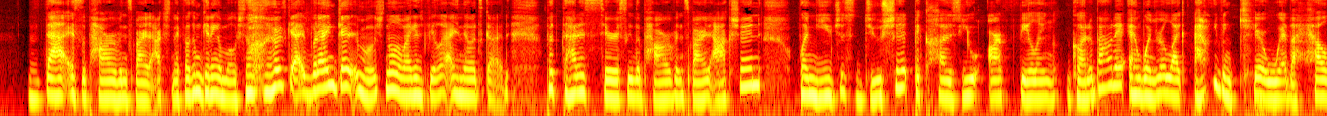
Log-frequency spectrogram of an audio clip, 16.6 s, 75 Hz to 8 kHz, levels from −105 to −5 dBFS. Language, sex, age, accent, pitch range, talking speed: English, female, 20-39, American, 155-185 Hz, 215 wpm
